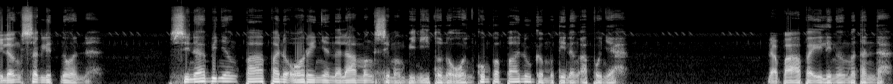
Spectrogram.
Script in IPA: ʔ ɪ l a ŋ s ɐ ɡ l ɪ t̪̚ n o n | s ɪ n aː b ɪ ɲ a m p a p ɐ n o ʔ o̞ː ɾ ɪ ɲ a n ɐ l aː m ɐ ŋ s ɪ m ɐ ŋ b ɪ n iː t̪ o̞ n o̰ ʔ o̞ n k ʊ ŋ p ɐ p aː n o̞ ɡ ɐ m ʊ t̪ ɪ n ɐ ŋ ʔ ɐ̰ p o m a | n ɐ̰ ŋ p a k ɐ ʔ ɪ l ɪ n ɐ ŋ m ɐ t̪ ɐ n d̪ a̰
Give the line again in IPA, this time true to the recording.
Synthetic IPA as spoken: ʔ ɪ l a ŋ s ɐ ɡ l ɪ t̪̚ n o n | s ɪ n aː b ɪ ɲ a ŋ p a p ɐ n o ʔ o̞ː ɾ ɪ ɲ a n ɐ l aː m ɐ ŋ s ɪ m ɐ ŋ b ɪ n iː t̪ o̞ n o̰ ʔ o̞ n k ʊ ŋ p ɐ p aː n o̞ ɡ ɐ m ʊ t̪ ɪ n ɐ ŋ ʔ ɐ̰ p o ɲ a | n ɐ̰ p a p ɐ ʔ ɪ l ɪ ŋ ɐ ŋ m ɐ t̪ ɐ n d̪ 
